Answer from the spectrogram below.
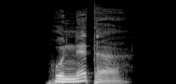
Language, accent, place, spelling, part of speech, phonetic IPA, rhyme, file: German, Germany, Berlin, honetter, adjective, [hoˈnɛtɐ], -ɛtɐ, De-honetter.ogg
- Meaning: 1. comparative degree of honett 2. inflection of honett: strong/mixed nominative masculine singular 3. inflection of honett: strong genitive/dative feminine singular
